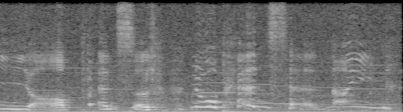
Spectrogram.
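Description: A woman's voice: very high-pitched, sing-song, very slow, over music, poor audio. A woman playing a video game, chatting in a goofy, mock-dramatic way with her tools as if they were old friends. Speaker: gaming YouTuber. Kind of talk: comedic let's play commentary.

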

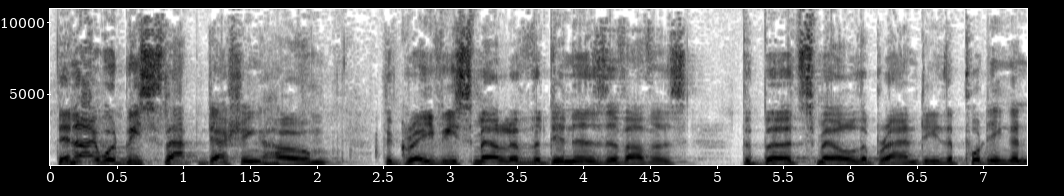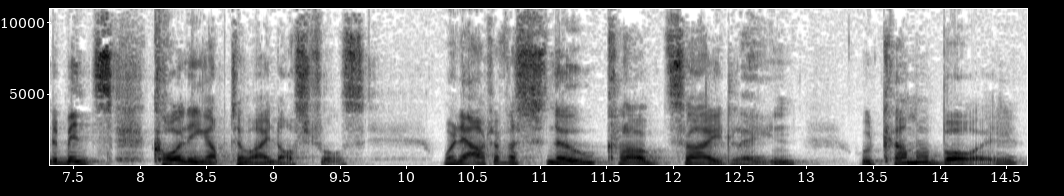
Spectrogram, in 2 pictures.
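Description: A man giving a dramatic literary reading as storyteller, with theatrical, deliberate, emphatic phrasing. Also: medium pitch, animated, creaky. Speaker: reader of a story.

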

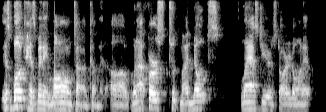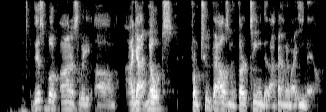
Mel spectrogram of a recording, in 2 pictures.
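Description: A man in his forties, a podcast guest telling his story in an animated way with lots of restarts, his voice starting to wear out, speaking over a video call from home. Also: mid-range voice, unhurried. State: losing his voice. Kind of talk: casual interview storytelling. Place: home room, indoors.

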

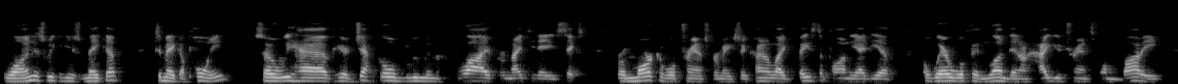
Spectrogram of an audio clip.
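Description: Husky, higher-voiced male lecturer. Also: steady tone, a little fast, lo-fi sound. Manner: explanatory, loosely worded, conversational. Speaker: film and art history lecturer. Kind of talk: lecture narration over slides.

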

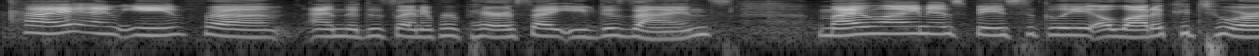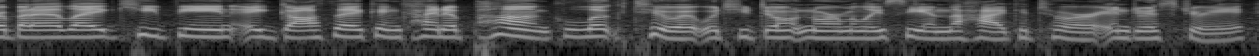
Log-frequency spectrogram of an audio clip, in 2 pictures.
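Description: Bright-voiced young woman designer. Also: fairly high pitch, normal speed, clear, resonant tone. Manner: brief, casual. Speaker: fashion designer. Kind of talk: press junket introduction.

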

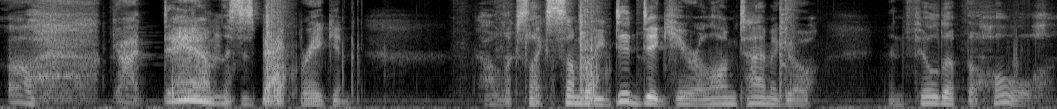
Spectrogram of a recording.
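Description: An actor playing an exhausted, rambling treasure hunter losing his wits, folksy and breathy, muttering to himself in an audio drama. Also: a little high, animated, heavy background noise. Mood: straining, exhausted. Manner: folksy, muttering to himself, slow halting delivery.

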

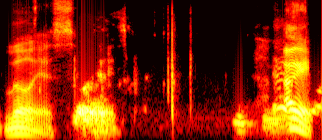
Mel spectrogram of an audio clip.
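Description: A man hosting a casual video call, hurrying his guests along in a lively way. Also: fairly low pitch, very slow, creaky, crowd noise. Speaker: host.

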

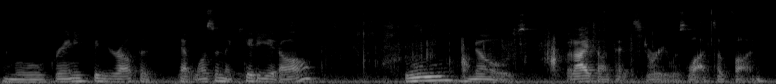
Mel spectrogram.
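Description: Low-voiced woman leading a kids' craft. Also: measured pace, noisy background. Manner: animated storybook reading with big sound effects. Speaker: children's librarian. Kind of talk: storytime reading and craft demo. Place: library storytime room, indoors.

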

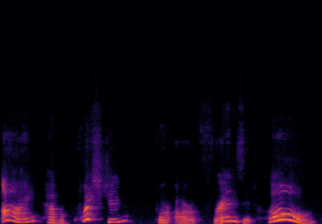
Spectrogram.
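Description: A woman voicing an excitable, friendly, slightly vain flamingo puppet in a high, squeaky, bubbly voice for a children's storytime. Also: a little slow, muffled recording, full character voice. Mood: eager. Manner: bubbly, exclaiming.

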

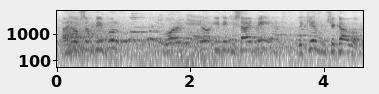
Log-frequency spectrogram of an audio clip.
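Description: A young man giving an excited, praising testimonial. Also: very high voice, brisk. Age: young adult. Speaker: seminar attendee. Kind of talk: enthusiastic testimonial. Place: large indoor hall. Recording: distant, echoey hall with crowd and hiss.

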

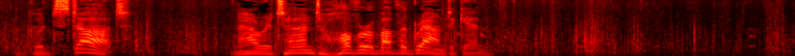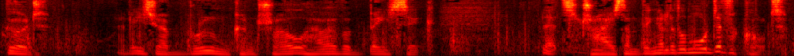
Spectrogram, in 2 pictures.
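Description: A strict British flying teacher, voiced by an actor, brisk and commanding. The delivery is crisp and dry game dialogue with faint noise behind. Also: medium pitch, expressive, natural voice. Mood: brisk instruction. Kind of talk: video game cutscene acting.

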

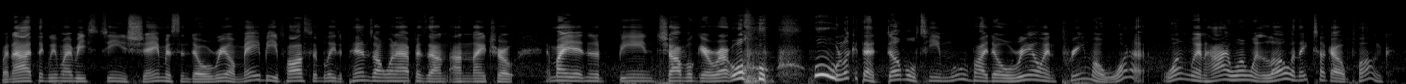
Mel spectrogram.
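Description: A man's voice: a little high, expressive, normal speed, hardly any pauses, bright, forceful tone. A young man of Mexican background giving rambling, casual play-by-play commentary over a wrestling video game, full of asides and self-corrections.

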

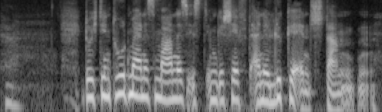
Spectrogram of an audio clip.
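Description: An actress in a radio play playing an imperious middle-aged widow, genteel, measured and coolly sardonic. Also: female voice, lowish voice, animated, darkish tone, breathy edge, exaggerated voice. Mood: composed, calculating.

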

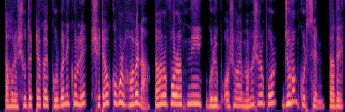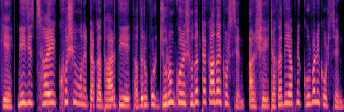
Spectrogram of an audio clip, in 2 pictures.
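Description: A righteous cartoon village imam, voiced by a man, admonishing like a preacher. The voice is soft-toned and fairly high for a male, recorded dry. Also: no room sound. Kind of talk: cartoon voice acting.

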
